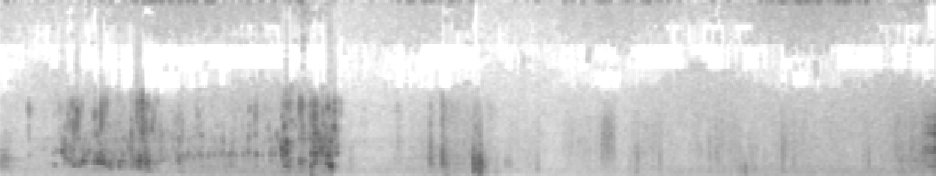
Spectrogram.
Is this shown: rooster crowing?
no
